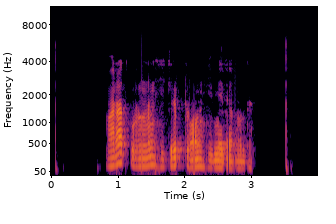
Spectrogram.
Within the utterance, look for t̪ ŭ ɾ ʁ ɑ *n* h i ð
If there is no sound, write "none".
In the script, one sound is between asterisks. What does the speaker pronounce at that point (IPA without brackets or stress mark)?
n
